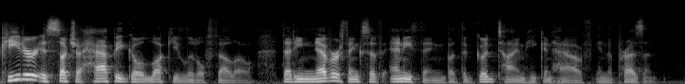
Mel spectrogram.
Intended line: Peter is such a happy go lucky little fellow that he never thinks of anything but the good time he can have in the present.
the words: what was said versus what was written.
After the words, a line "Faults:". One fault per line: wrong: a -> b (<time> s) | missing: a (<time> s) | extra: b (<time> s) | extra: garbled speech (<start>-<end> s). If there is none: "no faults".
Peter is such a happy go lucky little fellow that he never thinks of anything but the good time he can have in the present.
Faults:
no faults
